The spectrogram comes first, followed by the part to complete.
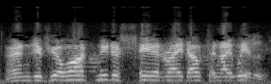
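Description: An actor playing a proud, gruff, tormented old lighthouse keeper in an old-time radio drama, with emotional seafaring speech. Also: male voice, high voice, fairly even intonation, normal speed, pushed and bright, exaggerated voice. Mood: angry, bitter. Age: older. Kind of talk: 1930s-40s radio drama acting. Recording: noisy vintage radio drama recording.

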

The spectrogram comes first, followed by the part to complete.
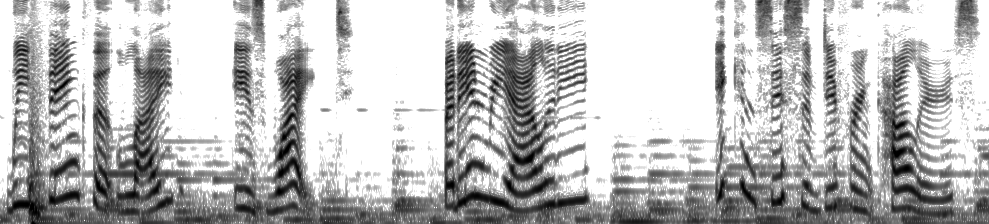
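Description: A woman's voice: sits high, very animated, slow pace, over music, heavily acted. A woman voicing a sensible, kindly young girl explaining things in a children's cartoon. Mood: gentle, explaining.

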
